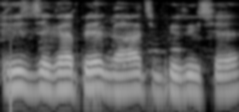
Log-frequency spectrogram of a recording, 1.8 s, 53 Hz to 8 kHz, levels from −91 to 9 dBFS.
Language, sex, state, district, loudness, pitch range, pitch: Hindi, male, Bihar, Bhagalpur, -26 LUFS, 140-160 Hz, 150 Hz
